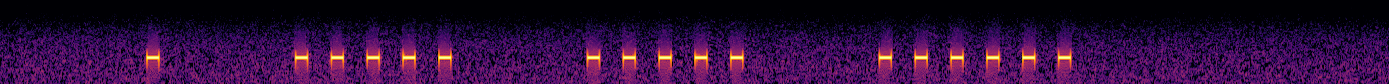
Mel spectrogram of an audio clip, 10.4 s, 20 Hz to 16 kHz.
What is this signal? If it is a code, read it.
Beep code, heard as beeps, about 1200 Hz. 1-5-5-6.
